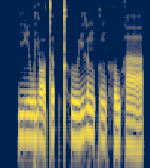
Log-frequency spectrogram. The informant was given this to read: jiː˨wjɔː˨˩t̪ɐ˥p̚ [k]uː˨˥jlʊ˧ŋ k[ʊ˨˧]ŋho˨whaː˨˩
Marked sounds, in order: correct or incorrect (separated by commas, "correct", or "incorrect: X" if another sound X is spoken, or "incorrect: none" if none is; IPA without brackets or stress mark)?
incorrect: kʰ, incorrect: ʊ˧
